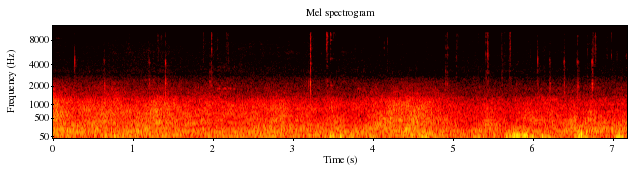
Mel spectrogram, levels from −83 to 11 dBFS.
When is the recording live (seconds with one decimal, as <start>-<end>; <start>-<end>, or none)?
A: 0.0-4.3; 5.1-7.2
